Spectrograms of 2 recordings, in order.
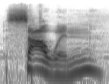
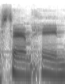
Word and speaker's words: Samhain: some people call it personally I prefer Samhain because that's the way it's spelled you friggin Irish and/or Scottish people did see it's not saw one if you have an eminent H in it that just doesn't make any sense anyway I figured that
